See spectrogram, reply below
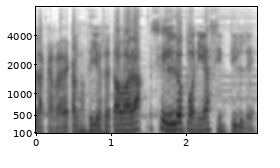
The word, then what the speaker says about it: Tábara: Pronuncia Tábara en esdrújula.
